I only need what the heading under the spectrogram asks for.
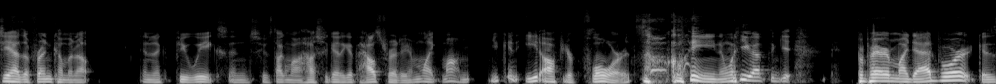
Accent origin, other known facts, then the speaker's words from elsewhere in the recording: California, United States; now in Florida, United States; I grew up in California, and there's cows on the hills or mountains. Some people here probably call them mountains because we live in Florida now, and everything's flat.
